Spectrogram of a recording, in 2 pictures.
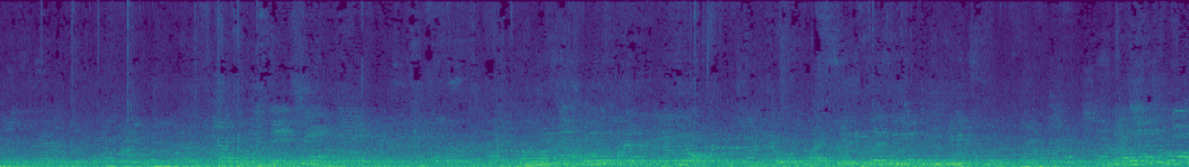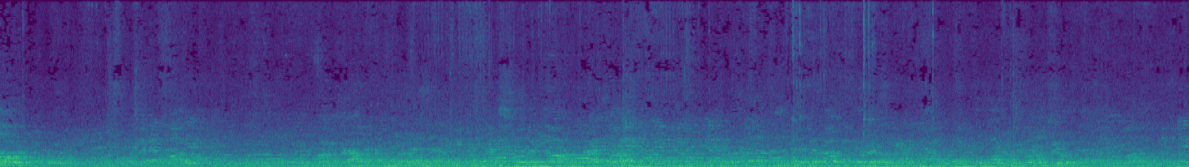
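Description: Spectators shout encouragement loudly.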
